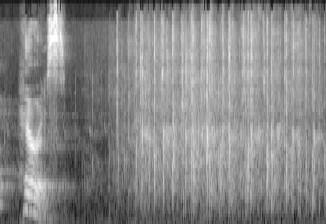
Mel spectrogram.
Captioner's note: audience applauding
